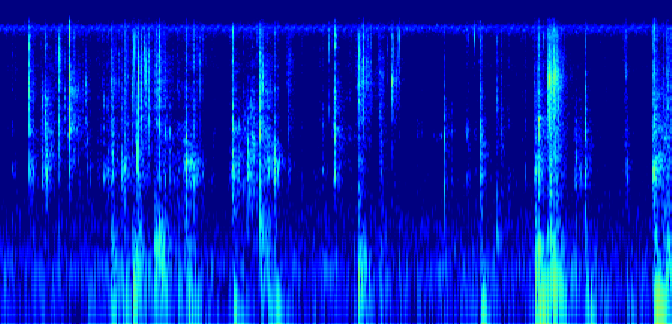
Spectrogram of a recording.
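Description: A solid, dry cream-colored soap bar with orange inclusions is held in the hand and shaved with a utility knife blade. The blade makes a run of short, crisp, bright scraping and crunching strokes. The strokes are irregular, with quiet gaps between them and a louder scrape near the end.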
